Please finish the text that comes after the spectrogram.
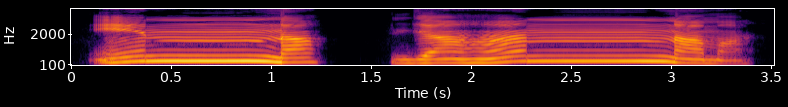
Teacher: ان مشدد نون ہے، غنہ کریں گے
